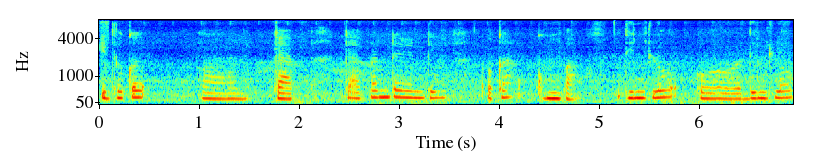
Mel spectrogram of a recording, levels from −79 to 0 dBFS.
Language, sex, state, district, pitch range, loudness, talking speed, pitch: Telugu, female, Andhra Pradesh, Guntur, 195-230 Hz, -17 LUFS, 105 wpm, 215 Hz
